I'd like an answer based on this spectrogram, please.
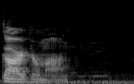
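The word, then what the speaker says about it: Guardromon: How do you spell it? Gar? G-U-A-R-D-R-O-M-O-N. Gardromon.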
